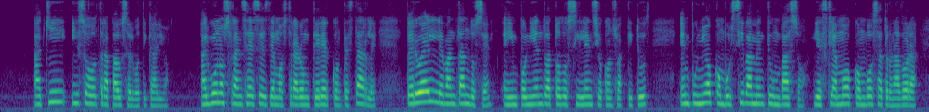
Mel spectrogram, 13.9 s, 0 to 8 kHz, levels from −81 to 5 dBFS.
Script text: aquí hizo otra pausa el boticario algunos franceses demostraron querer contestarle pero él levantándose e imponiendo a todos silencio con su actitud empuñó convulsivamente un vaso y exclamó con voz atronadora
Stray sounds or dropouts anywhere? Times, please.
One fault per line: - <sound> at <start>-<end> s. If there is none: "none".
none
